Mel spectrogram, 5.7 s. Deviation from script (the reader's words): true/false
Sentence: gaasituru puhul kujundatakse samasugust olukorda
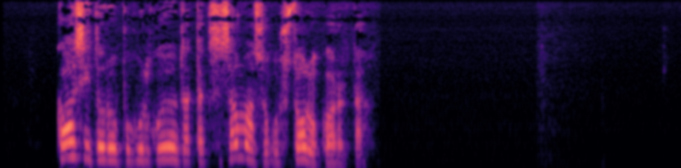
false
